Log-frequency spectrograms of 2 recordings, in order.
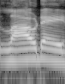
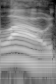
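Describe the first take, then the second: First: The word is said as 'laude', not 'loud'. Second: The word is said like the English 'loud'. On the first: The speaker calls it right. "I think you pronounce it laude" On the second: The speaker calls it wrong. "not loud"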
